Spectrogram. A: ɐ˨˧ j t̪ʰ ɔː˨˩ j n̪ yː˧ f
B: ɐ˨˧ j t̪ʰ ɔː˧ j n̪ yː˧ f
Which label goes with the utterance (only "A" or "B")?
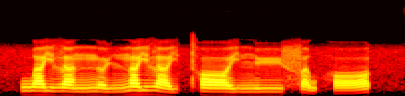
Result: B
